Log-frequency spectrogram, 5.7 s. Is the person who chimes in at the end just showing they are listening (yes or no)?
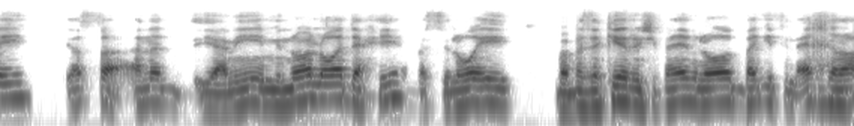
yes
